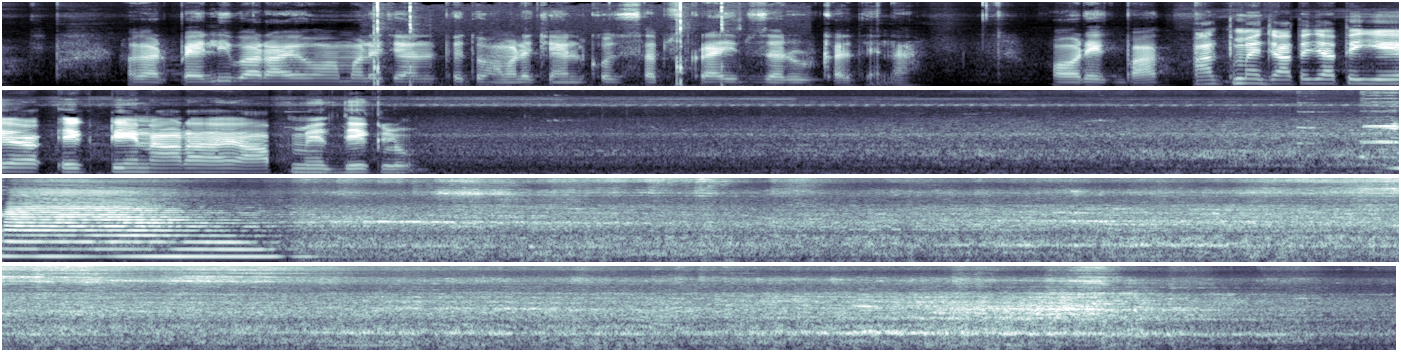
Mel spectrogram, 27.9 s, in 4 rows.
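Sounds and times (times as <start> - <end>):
train horn: 13.8 - 16.2.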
